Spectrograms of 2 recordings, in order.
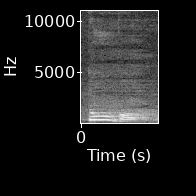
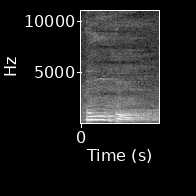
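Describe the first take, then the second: No difference in how they are said.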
